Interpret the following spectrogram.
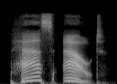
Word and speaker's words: pass out: The stress is on out. Pass out.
